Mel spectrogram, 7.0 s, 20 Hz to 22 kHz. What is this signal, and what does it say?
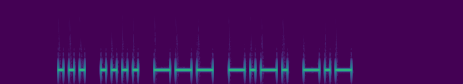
Morse code, heard as a keyed tone, about 15 wpm, 700 Hz. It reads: SHOCK
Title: Five Letter Words - 15wpm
